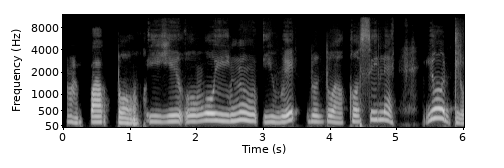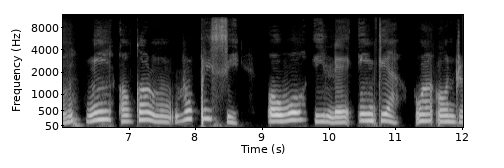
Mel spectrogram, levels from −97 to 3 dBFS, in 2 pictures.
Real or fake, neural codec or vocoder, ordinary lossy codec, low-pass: fake; codec, 24 kHz, 1 kbps, SNAC; none; 10.8 kHz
